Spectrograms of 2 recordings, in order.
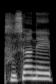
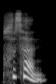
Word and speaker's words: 부산: 원래 부산의 비읍 발음은요, 한자 가마 부자에서 알 수 있듯이 가마솥이 부글부글 끓어오르는 듯한 그런 힘차게 솟아오르는 기운을 상징했어요. 그런데 이게 일본식 표기인 푸산, 즉 퓨산이 되면서 그냥 바람 빠지듯 가볍게 터지는 피읍 소리로 바뀌어버린 거죠.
